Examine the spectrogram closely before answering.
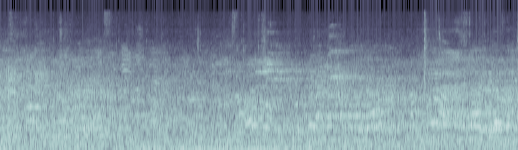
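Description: Shuttlecocks are struck with badminton rackets, echoing in a large hall.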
